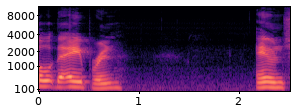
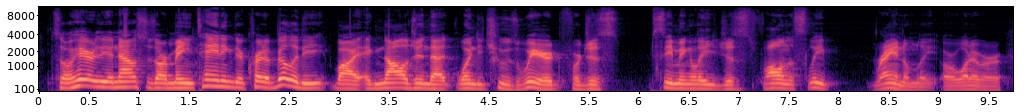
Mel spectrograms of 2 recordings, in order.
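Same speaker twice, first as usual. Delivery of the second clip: ordinary talk, nothing marked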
